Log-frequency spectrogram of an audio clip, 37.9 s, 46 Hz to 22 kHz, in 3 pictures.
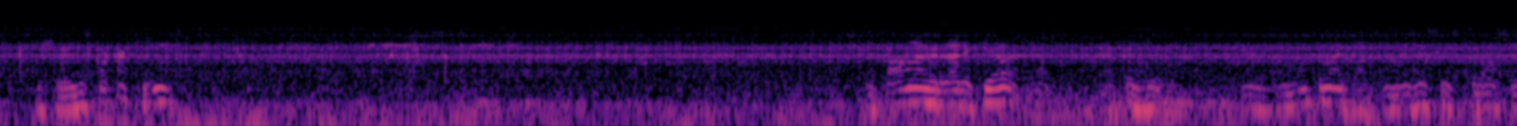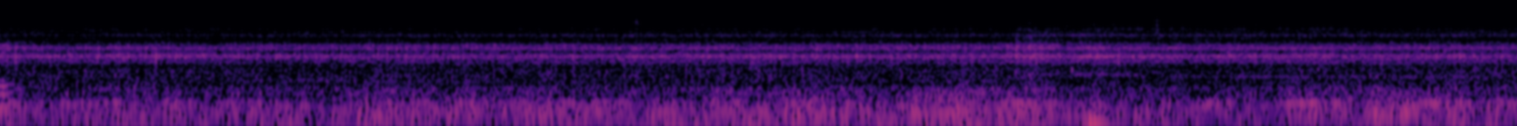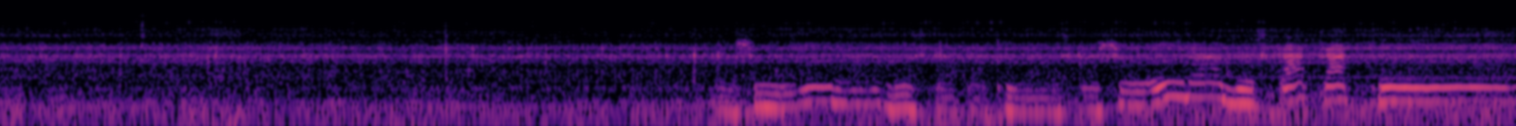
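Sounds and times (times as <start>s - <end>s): motorcycle engine and road rumble: 0.0s - 37.9s.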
